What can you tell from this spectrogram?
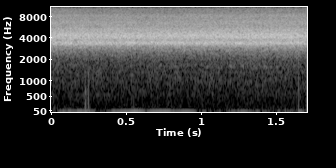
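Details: Brief stretch of a cicada chorus, the insects locally named Christmas Beetles, feeding on tree sap: a dense, even, high-pitched buzzing whine with no breaks.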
